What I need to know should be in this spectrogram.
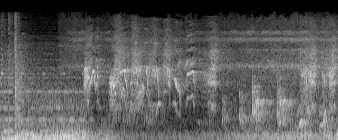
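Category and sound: bird, birds trilling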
